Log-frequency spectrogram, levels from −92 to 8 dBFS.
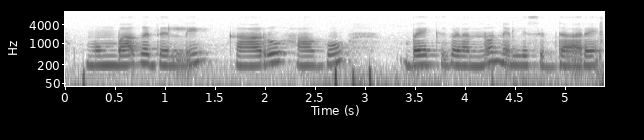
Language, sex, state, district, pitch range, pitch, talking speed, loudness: Kannada, female, Karnataka, Mysore, 190-215 Hz, 200 Hz, 65 wpm, -35 LUFS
